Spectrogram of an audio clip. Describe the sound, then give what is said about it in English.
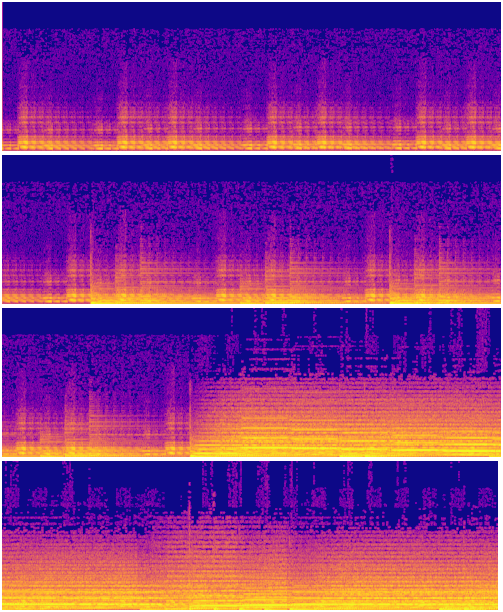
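Video game cave background music: a lone echoing synth melody builds as a bass line enters, then fuller chiming layers swell in, all instrumental with no voices. “And the South Figaro cave music is just a beautiful, beautiful piece.”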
